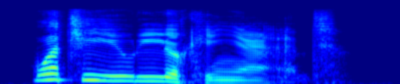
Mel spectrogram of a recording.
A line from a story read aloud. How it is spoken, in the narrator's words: Carmelita asked scornfully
